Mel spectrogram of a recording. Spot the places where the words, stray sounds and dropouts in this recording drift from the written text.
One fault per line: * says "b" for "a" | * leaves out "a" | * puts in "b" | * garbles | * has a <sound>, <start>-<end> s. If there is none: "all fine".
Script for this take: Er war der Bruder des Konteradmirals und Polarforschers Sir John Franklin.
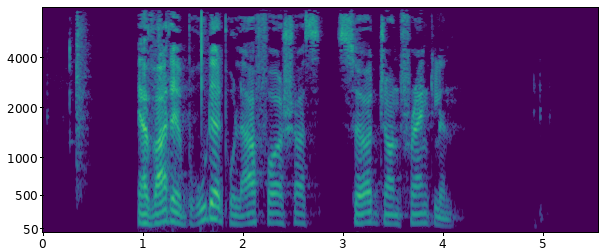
* leaves out "des Konteradmirals und"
